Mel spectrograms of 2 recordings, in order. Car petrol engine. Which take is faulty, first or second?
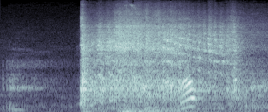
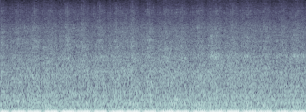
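first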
